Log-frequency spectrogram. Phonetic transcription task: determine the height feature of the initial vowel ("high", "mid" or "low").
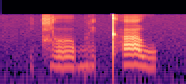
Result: mid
